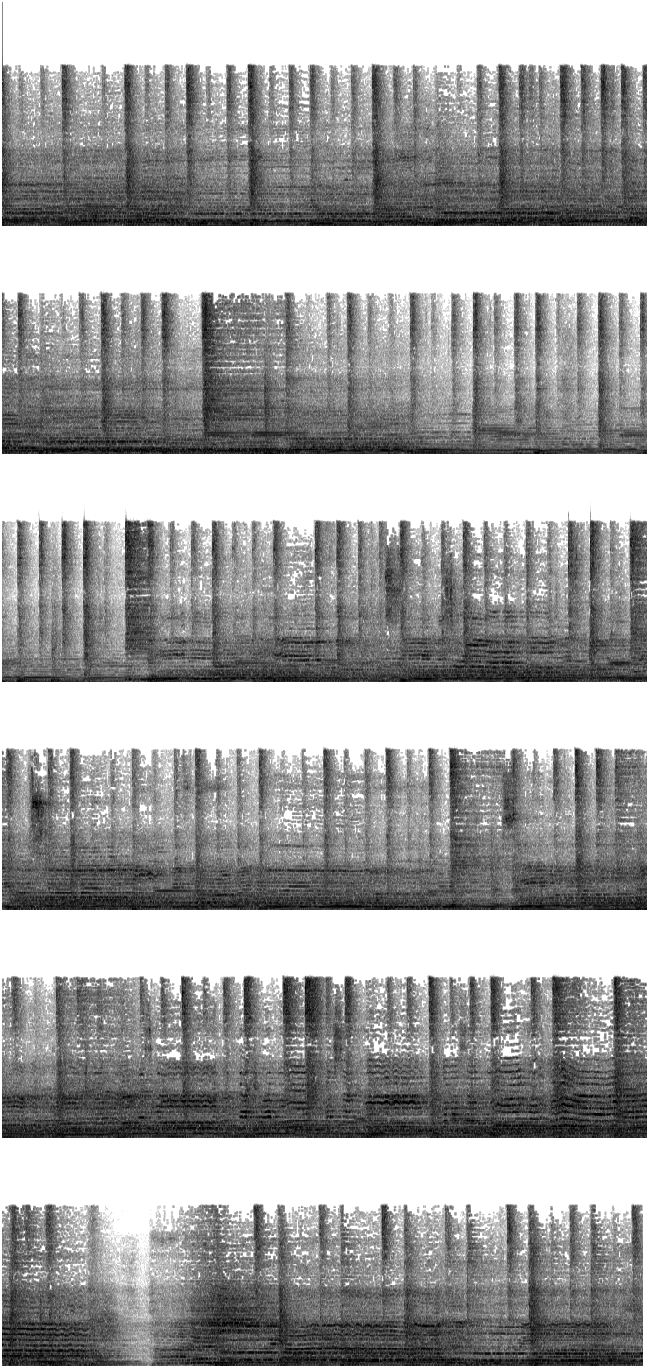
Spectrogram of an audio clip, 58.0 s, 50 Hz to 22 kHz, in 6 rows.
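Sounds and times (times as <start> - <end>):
mixed-voice choir singing: 0.0 - 58.0
woman soloist singing: 21.4 - 58.0.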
